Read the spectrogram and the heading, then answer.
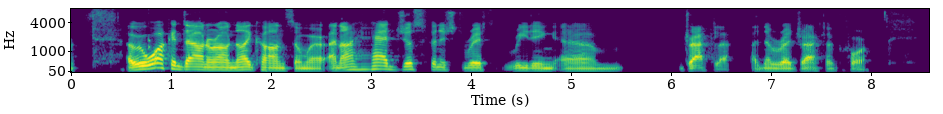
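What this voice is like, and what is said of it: Speaker's own distinct accent. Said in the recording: “I like how you say Dracula with your accent.”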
